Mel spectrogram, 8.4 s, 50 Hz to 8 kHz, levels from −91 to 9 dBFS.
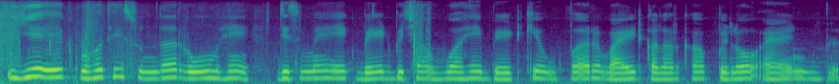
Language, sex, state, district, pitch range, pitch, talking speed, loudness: Hindi, female, Bihar, Patna, 185-200 Hz, 195 Hz, 155 wpm, -16 LUFS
